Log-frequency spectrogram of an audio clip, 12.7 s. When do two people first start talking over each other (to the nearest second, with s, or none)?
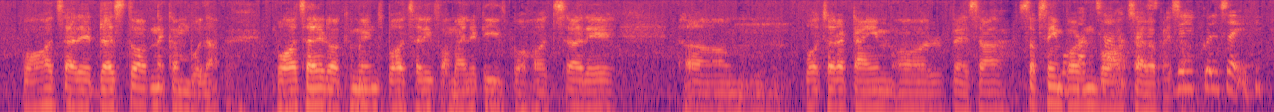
11 s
